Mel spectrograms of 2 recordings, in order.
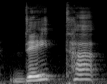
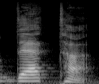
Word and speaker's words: data: A pronúncia correta são duas, na verdade, data ou data, mas veja, eu tenho t ladeado por vogais e a tônica tá no da. Então o T está numa sílaba átona que acontece virar deira. Virar deira ou dera, mas não dara.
